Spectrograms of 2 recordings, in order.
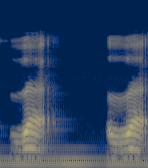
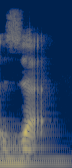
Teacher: Za itu posisi lidah kita menempel di gigi atas kita bagian depan.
